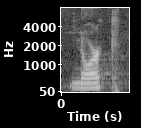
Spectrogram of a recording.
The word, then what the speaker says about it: Newark: Nork, for those of us from the area.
